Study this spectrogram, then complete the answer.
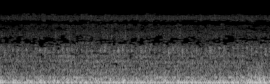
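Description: A Kubota GL-21 Japanese mini tractor engine idles close by, a steady low diesel rumble with an even vibrating texture and no speech.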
